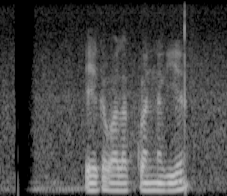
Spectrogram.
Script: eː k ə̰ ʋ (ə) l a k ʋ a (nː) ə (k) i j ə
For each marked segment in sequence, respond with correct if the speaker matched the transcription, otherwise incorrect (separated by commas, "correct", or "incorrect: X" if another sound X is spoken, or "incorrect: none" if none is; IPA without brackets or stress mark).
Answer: incorrect: a, correct, incorrect: ɡ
